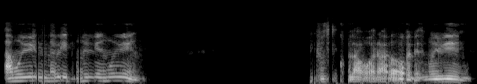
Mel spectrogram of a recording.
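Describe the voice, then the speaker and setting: Encouraging Peruvian biology teacher, dull lo-fi audio. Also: male voice, medium pitch, lively intonation, a little slow, gravelly, darkish tone. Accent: Peruvian Spanish. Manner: encouraging, repeats praise often. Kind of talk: online class, reviewing exam questions.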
